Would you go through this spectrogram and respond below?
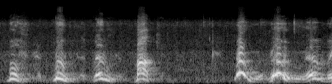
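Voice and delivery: high booming imitation of a horse bucking; bucking horse noises. Telling friends how the prison horse bucked, booming noises. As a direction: punch out each boom like hooves.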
